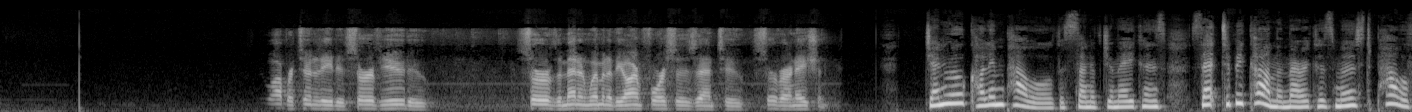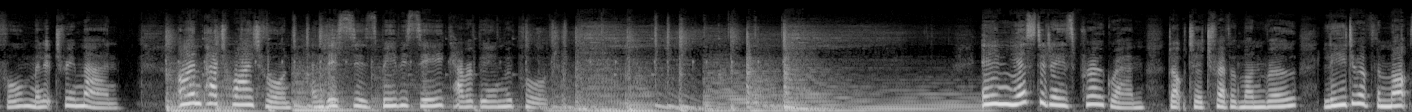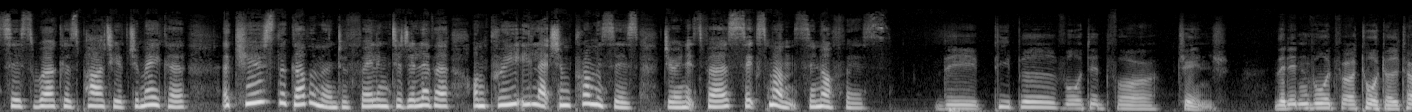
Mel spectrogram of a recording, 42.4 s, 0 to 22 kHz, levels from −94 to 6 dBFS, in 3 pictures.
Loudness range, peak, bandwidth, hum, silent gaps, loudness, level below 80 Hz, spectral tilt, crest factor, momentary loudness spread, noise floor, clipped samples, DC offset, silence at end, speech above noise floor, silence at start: 9 LU; -4 dBFS; 13 kHz; none; none; -19 LUFS; -36 dBFS; -7 dB/octave; 16 dB; 14 LU; -67 dBFS; under 0.1%; under 0.1%; 0 s; 50 dB; 2.7 s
